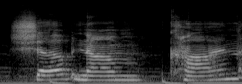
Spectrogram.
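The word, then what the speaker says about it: Shubnum Khan: The Djinn Waits 100 Years by Shubnam Khan, I believe her name is pronounced.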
